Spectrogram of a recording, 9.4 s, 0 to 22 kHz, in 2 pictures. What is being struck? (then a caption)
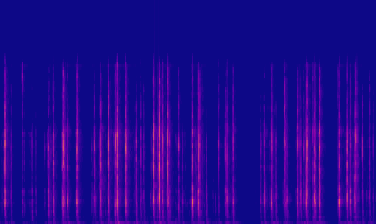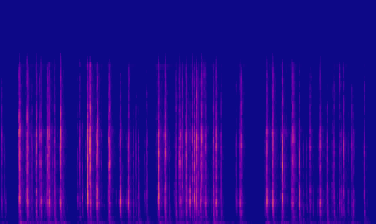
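Mechanical keyboard, bamboo case, plastic keycaps. Continuous two-handed fingertip typing on a 60% mechanical keyboard with Holy Panda switches, a bamboo case and plastic keycaps. Rapid bright clacks ride over a low thocky body, with short pauses near 3, 4, 5 and 8 seconds before the steady run of keystrokes picks up again.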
